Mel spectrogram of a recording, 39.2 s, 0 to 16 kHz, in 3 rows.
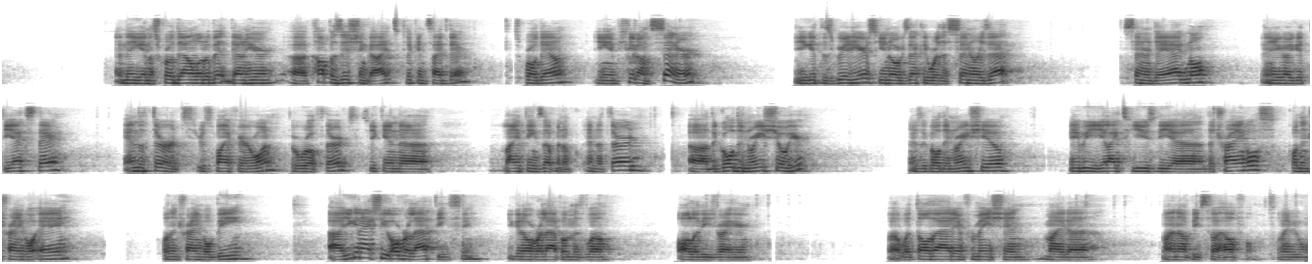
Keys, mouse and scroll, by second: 0.9-1.8 scroll down 2, 4.3 click, 4.9-5.3 scroll down 3, 6.5 click, 10.6 click, 11.4 click, 14.0 click, 15.6 click, 19.6 click, 20.4 click, 24.2 click, 26.2 click, 27.1 click, 27.6 click, 30.0 click, 30.6 click, 31.9 click, 33.1 click, 33.6 click, 34.0 click, 34.3 click, 36.8 click, 37.2 click, 37.6 click, 38.0 click, 38.9 click.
